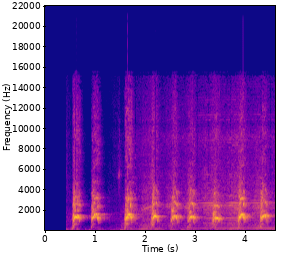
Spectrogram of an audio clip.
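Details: Pomeranian dog barking excitedly at a vacuum cleaner indoors: nine sharp, high yapping barks, two spaced openers then seven in quick regular succession about every half second, with a steady low machine hum starting partway through.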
